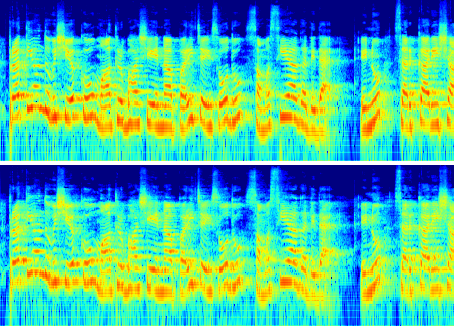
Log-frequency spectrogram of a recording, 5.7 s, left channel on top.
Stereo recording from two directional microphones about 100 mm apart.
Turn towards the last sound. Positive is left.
turn(degrees=35)  # may be behind; listen again after turning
